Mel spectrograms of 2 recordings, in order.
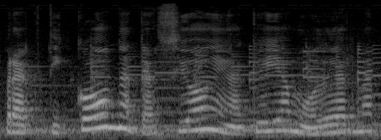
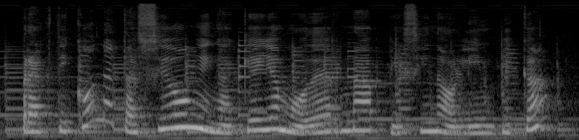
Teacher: notamos de que el tono necesariamente baja porque es una afirmación pero podría cambiarse a una pregunta subiendo en el tono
